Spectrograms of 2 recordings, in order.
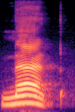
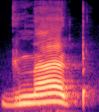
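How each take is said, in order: First: The g is silent; it starts with n. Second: The g is sounded before the n. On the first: The speaker calls it right. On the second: The speaker calls it wrong.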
